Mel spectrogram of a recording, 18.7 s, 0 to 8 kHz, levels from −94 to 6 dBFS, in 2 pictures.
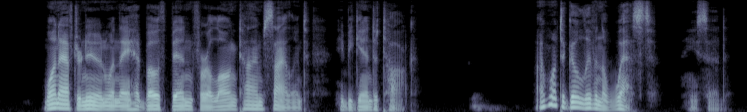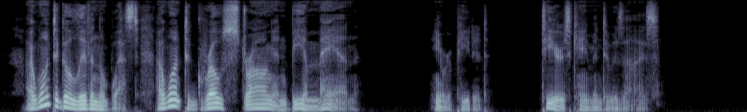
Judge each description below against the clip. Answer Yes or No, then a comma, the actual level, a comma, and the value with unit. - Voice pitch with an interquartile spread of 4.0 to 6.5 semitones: Yes, average, 5.1 semitones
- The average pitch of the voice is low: Yes, low, 100 Hz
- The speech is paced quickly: No, average, 160 wpm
